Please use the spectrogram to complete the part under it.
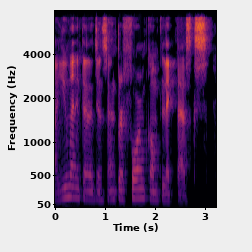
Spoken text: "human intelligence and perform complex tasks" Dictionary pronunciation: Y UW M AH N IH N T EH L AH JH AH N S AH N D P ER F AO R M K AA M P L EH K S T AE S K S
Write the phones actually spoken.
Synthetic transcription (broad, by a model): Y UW M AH N IH N T EH L AH JH AH N S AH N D P ER F AO R M K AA M P L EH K T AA S K S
